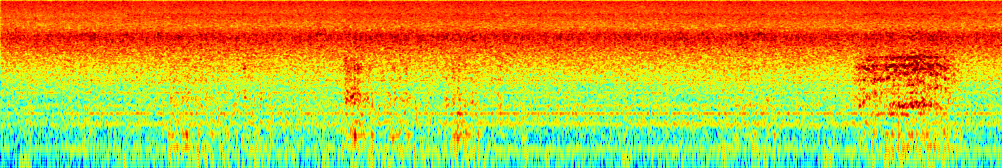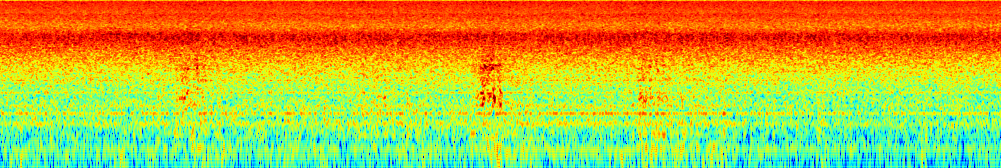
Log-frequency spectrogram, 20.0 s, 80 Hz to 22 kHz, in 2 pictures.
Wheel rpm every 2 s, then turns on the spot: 0, 20, 10, 10, 60, 0, 0, 10, 10, 0.
2-6 16-18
